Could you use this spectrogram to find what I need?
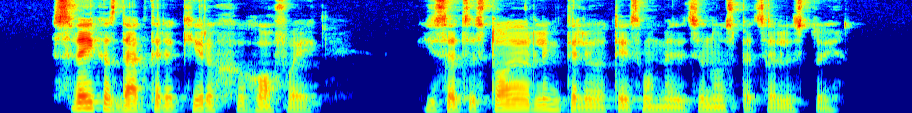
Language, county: Lithuanian, Marijampolė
